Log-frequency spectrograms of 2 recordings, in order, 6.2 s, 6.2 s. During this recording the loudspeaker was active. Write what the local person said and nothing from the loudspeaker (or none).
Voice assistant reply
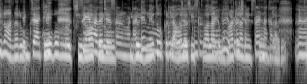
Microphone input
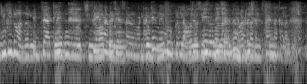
నేనుండి చెప్పా అనమాట.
